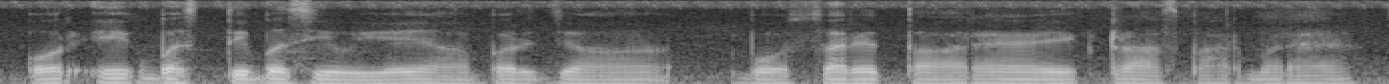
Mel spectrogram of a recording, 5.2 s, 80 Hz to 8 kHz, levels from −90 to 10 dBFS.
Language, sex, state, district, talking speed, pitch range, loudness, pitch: Hindi, male, Uttar Pradesh, Saharanpur, 185 wpm, 100-105 Hz, -18 LUFS, 100 Hz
